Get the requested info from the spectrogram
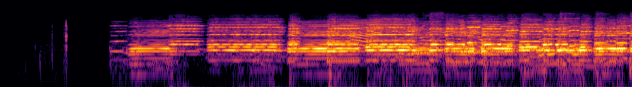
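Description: Lively Italian folk saltarello led by an accordion, starting about a second in after a brief near silence.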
